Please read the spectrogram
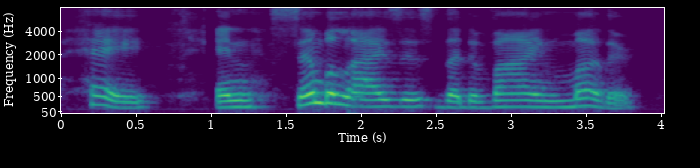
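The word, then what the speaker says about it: ה: right okay laughs that second letter is hey pronounced hey and symbolizes the Divine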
